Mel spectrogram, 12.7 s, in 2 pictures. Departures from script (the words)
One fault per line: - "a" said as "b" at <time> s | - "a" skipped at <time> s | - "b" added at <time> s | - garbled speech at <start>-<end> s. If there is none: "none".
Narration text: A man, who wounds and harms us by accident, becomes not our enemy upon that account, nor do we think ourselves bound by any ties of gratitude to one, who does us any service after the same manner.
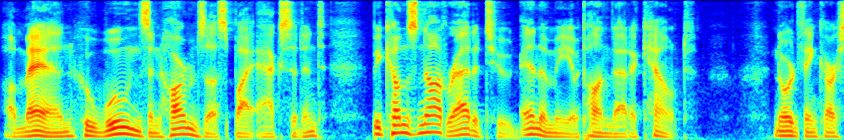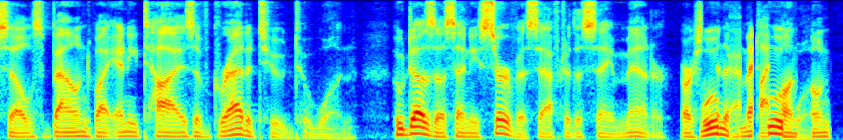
- "our" said as "gratitude" at 3.3 s
- "do we" skipped at 6.0 s
- garbled speech at 11.4-12.6 s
